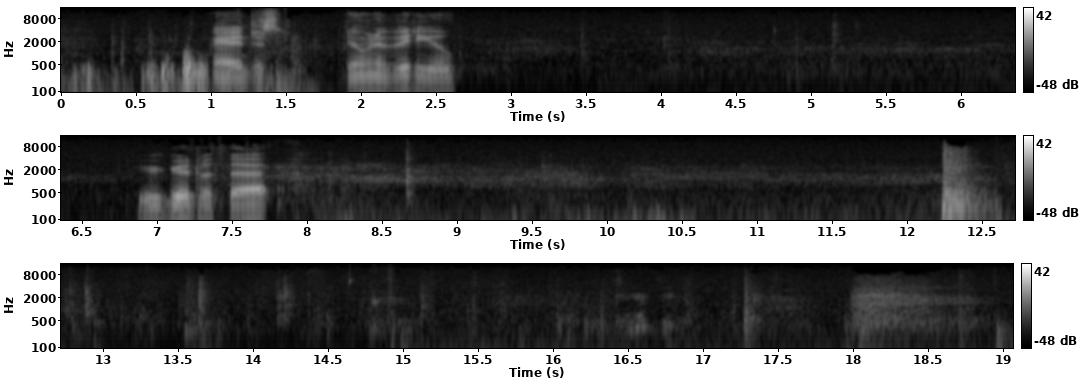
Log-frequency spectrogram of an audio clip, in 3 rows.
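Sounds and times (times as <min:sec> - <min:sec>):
loud bang: 0:12.1 - 0:12.7
faint knocks and rustles: 0:12.6 - 0:17.7.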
